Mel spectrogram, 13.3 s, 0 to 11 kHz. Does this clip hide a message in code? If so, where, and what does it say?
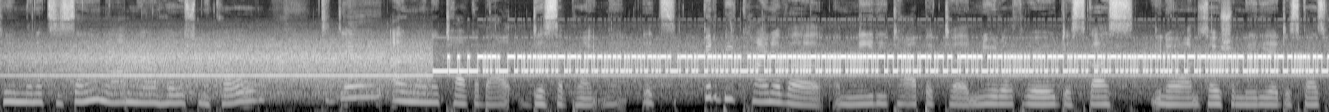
Yes: RTTY (75 baud, 850 Hz shift) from 4.3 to 13.3 s, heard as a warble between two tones, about 1700 Hz centre, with radio static, a steady whistle near 1060 Hz and speech in English. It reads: THIS TECHNICAL EVENT INVITES READERS TO BECOME MINDFUL OF THEIR PATTERS OF …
